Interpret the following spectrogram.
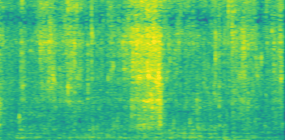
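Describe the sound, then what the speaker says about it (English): Water sloshes and pours as it is emptied from a gem wheel used for polishing rocks, a short close splashing trickle that swells briefly in the middle. "we're going to empty the water from the gem wheel on there"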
